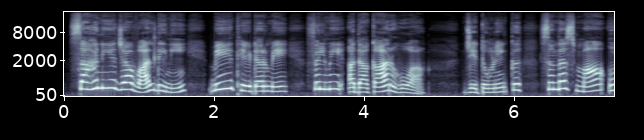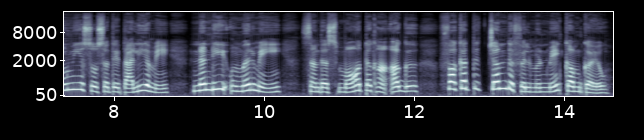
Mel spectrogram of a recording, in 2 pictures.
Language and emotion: Sindhi, neutral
